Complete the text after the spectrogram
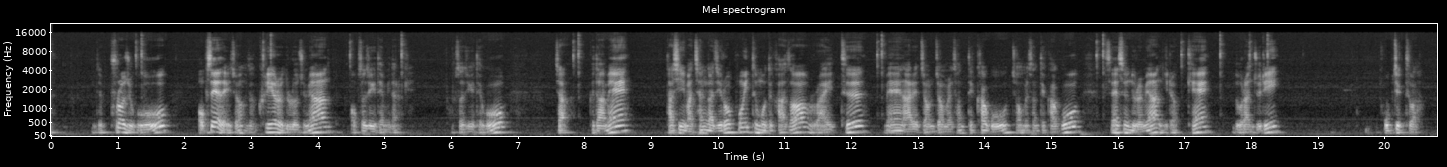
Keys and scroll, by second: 0.4 Escape, 4.2 ctrl+2, 6.0 Escape, 16.8 ctrl+2, 19.6 Escape.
